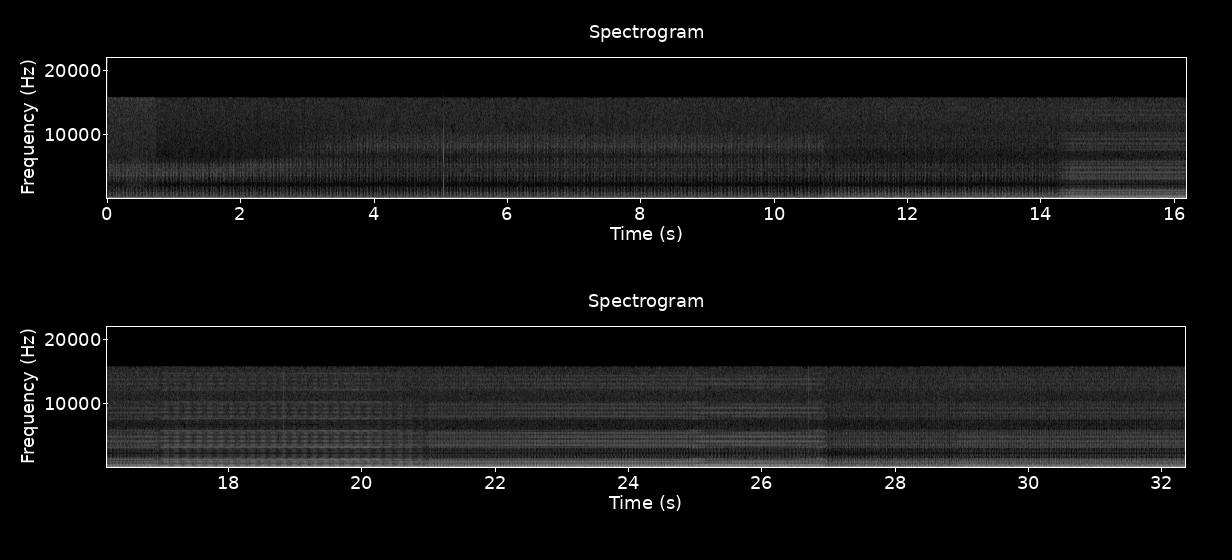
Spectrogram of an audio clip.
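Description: Live electronic music from synthesizers: a fast, steady low bass pulse that gets louder about a third of the way in, then held synth chords come in about halfway and change every few seconds.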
